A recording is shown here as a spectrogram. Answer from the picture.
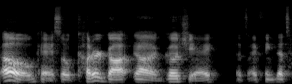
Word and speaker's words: Gauthier: He's American, so let's say Gauthier, because I don't think that they would do like the French pronunciation of Gauthier or whatever.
